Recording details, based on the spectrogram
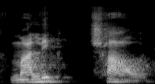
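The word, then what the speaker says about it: Malick Thiaw: the the original is Malik cha and Cha in Italy means also goodbye you know so it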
